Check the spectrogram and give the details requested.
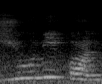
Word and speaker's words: unicorn: Okay, this is unicorn, we write it, if you pronounce it and write it is like UNICORN. It is like, it is not unicorn, it is unicorn. Okay, so it is giving you the pronunciation of Y.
